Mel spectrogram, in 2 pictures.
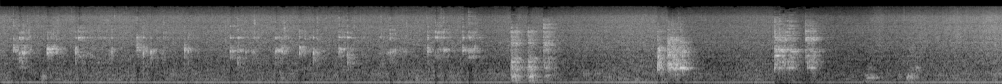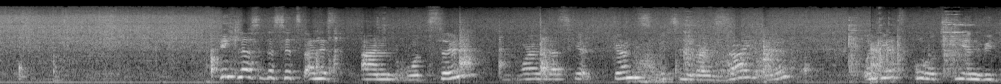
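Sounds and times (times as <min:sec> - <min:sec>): vegetables sizzling in a pan: 0:00.0 - 0:20.0
wooden spatula scraping a pan: 0:16.2 - 0:18.2.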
